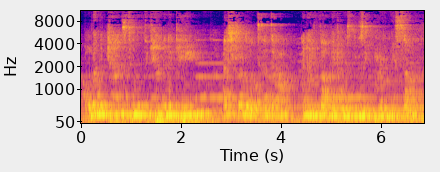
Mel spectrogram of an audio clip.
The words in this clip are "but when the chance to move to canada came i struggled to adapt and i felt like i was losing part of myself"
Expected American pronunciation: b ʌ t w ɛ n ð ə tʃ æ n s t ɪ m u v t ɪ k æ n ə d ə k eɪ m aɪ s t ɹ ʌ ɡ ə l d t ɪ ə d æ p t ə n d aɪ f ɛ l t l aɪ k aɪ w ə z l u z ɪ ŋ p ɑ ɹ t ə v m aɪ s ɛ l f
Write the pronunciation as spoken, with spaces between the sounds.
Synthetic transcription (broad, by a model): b ʌ t w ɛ n ð ə tʃ æ n s t ɪ m u v t ɪ k æ n ə d ə k eɪ m aɪ s t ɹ ʌ ɡ l d t ɪ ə d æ p t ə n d aɪ f ɛ l t l aɪ k aɪ w ə z l u z ɪ ŋ p ɑ ɹ t ə v m aɪ s ɛ l f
